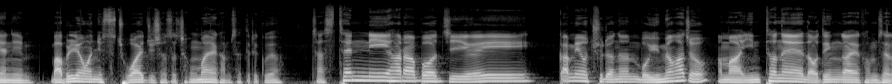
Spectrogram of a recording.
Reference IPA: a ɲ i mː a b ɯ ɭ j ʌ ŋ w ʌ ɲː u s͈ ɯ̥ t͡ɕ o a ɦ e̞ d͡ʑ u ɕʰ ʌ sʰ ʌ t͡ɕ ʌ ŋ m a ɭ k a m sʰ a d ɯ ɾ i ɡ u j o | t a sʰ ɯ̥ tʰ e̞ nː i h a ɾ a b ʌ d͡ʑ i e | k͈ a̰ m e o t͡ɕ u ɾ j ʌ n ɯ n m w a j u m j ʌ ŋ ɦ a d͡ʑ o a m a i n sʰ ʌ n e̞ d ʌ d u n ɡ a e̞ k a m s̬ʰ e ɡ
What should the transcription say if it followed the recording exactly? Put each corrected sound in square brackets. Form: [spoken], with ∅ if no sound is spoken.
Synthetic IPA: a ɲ i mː a b ɯ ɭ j ʌ ŋ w ʌ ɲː u s͈ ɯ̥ t͡ɕ o a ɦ e̞ d͡ʑ u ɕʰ ʌ sʰ ʌ t͡ɕ ʌ ŋ m a ɭ k a m sʰ a d ɯ ɾ i ɡ u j o | [t͡ɕ] a sʰ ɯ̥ tʰ e̞ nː i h a ɾ a b ʌ d͡ʑ i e | k͈ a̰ m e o [t͡ɕʰ] u ɾ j ʌ n ɯ n m w [ʌ] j u m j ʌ ŋ ɦ a d͡ʑ o a m a i n [tʰ] ʌ n e̞ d ʌ d [ɯ] n ɡ a e̞ k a m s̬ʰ e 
